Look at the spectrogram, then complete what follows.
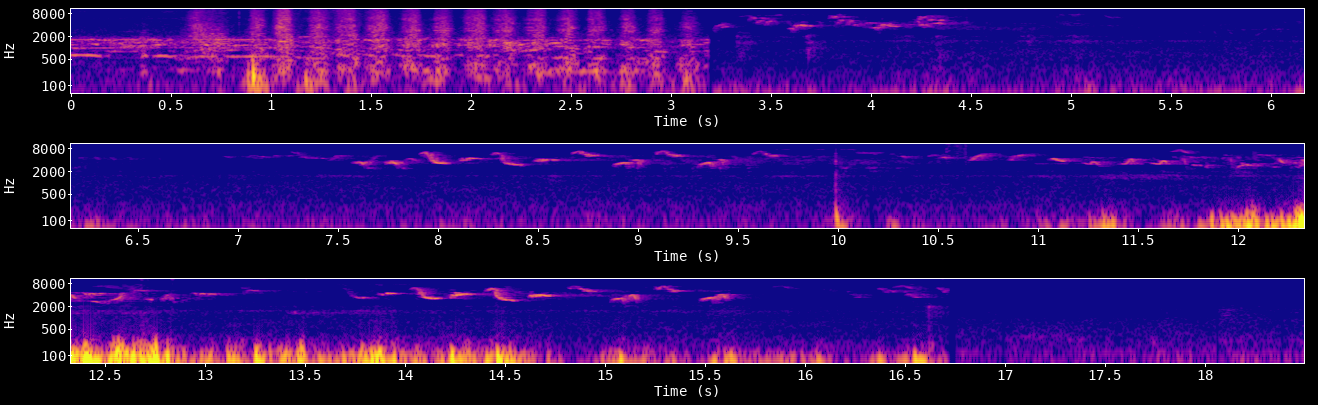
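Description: A dachshund nibbling, rapid clicks about eight a second for the first few seconds. Then many short bird chirps, with a louder low rumble in the middle, until near silence in the last couple of seconds.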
